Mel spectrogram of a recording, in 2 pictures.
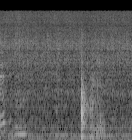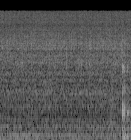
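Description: Water running steadily from a kitchen tap, a continuous hiss, with a sharp knock about a second and a half in and a lighter knock near the end.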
